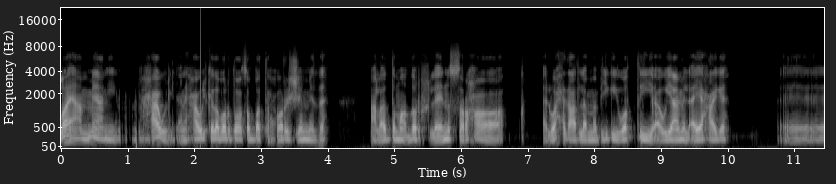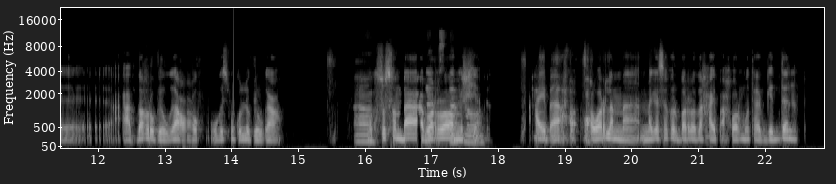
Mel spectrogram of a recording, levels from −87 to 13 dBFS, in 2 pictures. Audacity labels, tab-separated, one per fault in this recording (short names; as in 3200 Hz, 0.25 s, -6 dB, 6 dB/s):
2.090000	2.090000	pop -10 dBFS
14.030000	14.030000	pop -19 dBFS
